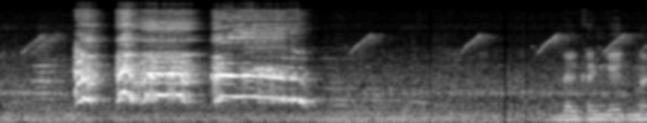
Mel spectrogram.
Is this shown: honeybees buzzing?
no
